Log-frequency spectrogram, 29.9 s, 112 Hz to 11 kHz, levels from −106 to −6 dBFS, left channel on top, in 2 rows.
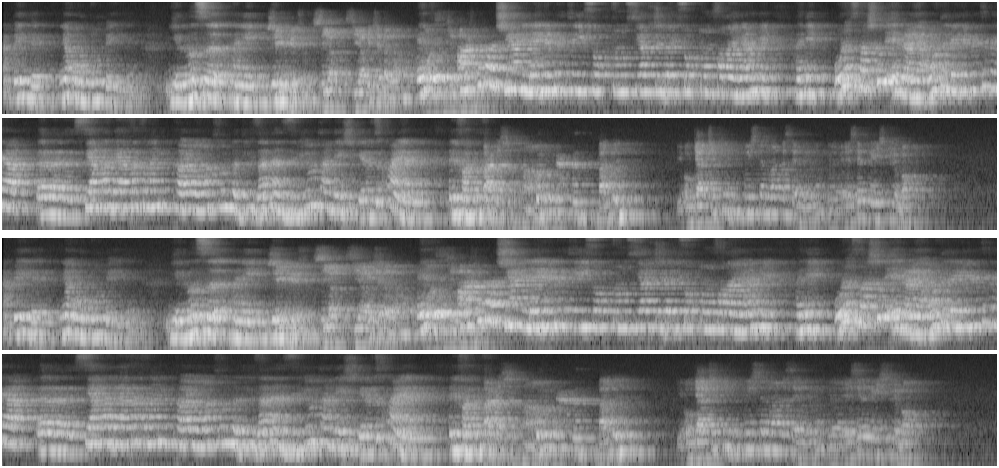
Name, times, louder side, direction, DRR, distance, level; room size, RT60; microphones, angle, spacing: voice 1, 0.0-2.0 2.4-4.3 6.2-11.5 11.9-12.2 12.5-21.3 21.6-22.3 22.9-23.6 24.1-24.2, left 1 dB, 70° left, -9 dB, 4.0 m, -28 dB
voice 2, 4.0-7.1 20.0-20.1 20.5-20.6 22.0-23.3 23.8-24.2 25.0-28.5, equal, 40° left, -6 dB, 4.6 m, -36 dB
23.0 x 8.1 x 5.7 m, 1.5 s
head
